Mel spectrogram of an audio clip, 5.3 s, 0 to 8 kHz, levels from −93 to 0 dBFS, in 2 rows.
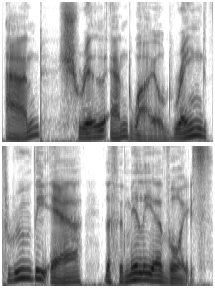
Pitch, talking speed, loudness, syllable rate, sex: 115 Hz, 125 wpm, -17 LUFS, 3.0 syllables/s, male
